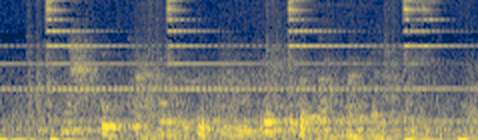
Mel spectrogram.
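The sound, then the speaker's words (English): A clock chimes in a slow, steady series of bright metallic strikes, about one every second, with ringing tones that hang between them over a low murmur of voices. “I think the clock is representing all of your bellies to tell me that you're hungry.”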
